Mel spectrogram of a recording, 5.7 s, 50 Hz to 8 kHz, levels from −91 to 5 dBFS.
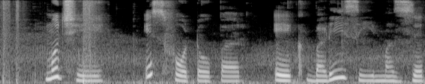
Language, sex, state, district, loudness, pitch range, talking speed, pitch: Hindi, female, Madhya Pradesh, Katni, -17 LUFS, 165-190 Hz, 85 wpm, 175 Hz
